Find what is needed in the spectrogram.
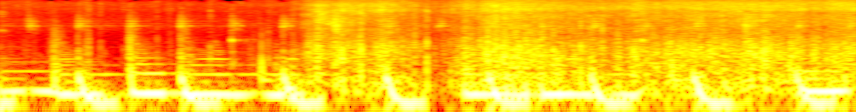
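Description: Background music with a steady bass beat. From about a second and a half in, corn kernels sizzle as they fry in oil in a pan.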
